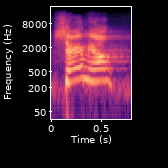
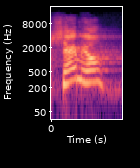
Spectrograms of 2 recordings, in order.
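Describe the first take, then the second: No difference in how they are said.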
